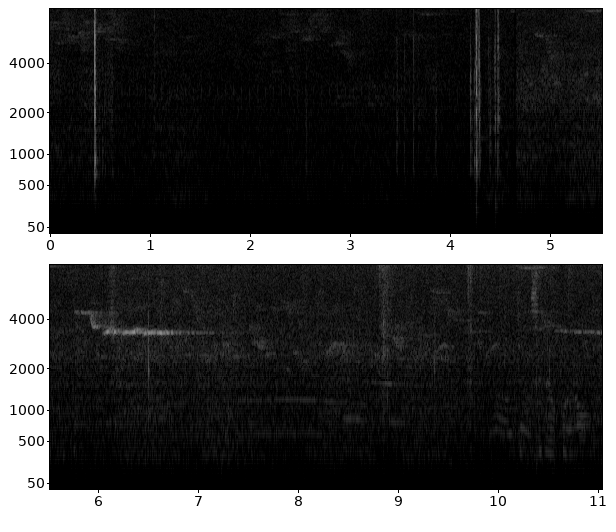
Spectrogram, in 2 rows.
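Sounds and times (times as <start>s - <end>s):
birds calling: 2.2s - 11.0s
thin whistled bird note: 6.0s - 6.9s.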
